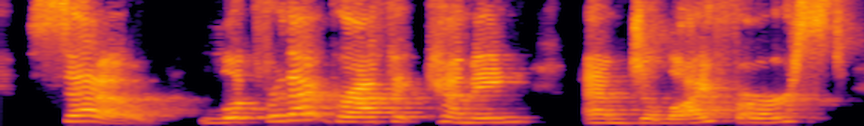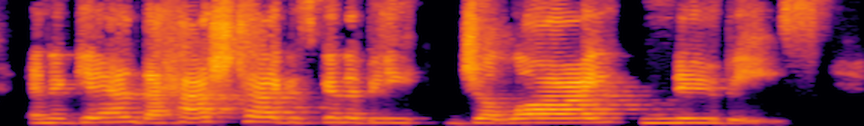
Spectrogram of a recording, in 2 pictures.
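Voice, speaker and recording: A woman's high voice, very slow, with ordinary pitch variation and audible room echo. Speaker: network marketing team leader. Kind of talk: team conference call. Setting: conference call.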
